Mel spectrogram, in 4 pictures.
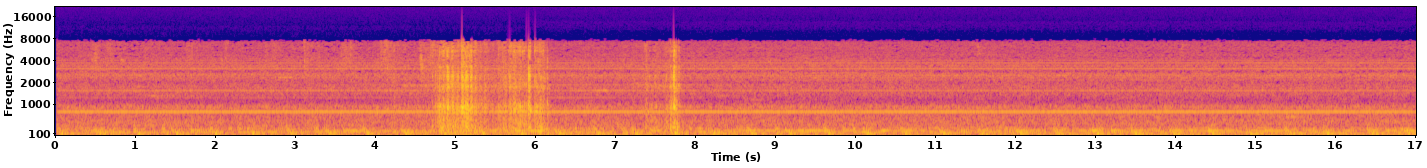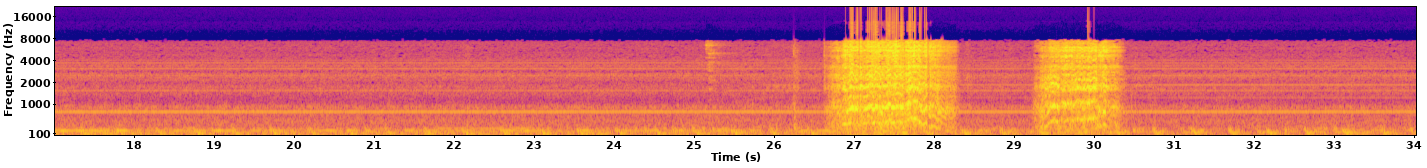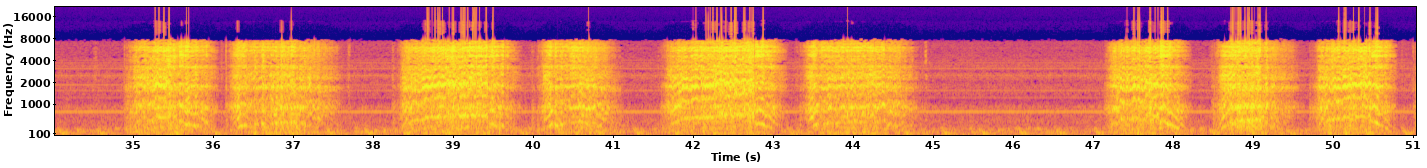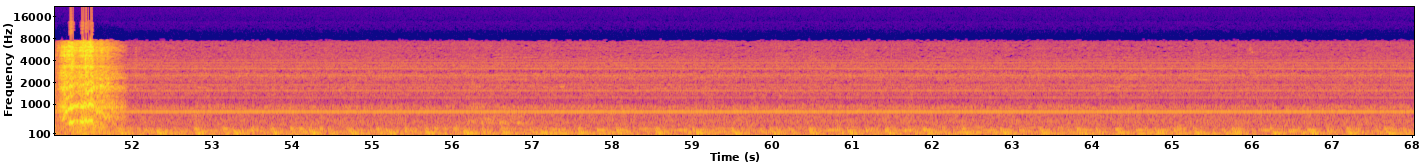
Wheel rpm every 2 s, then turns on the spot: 0, 0, 10, 0, 0, 0, 0, 0, 0, 0, 0, 0, 0, 60, 30, 20, 0, 30, 60, 80, 50, 90, 40, 30, 50, 60, 0, 0, 0, 0, 0, 0, 0, 0.
4-6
